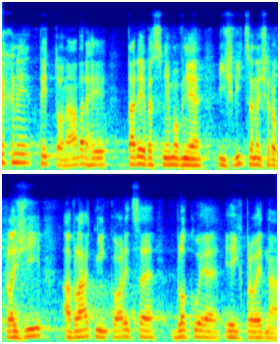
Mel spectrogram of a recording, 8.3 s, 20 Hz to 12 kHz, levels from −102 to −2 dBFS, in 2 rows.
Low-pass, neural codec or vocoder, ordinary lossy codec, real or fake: 7.2 kHz; none; Opus, 32 kbps; real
